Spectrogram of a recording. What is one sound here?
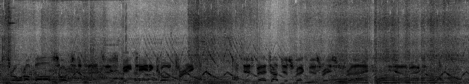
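A siren wails in rising and falling sweeps.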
